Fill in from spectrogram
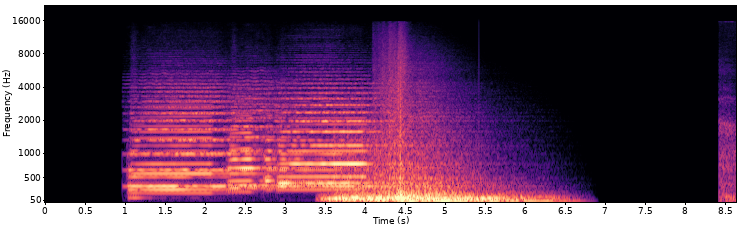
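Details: A swelling musical theme with a whooshing swell fades out, with no animal calls.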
